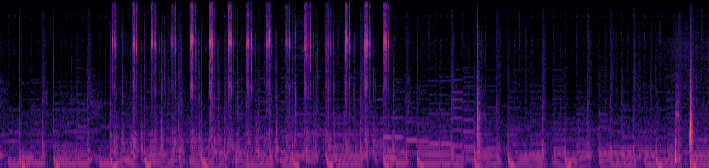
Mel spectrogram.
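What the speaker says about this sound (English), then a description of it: "remember to put the two retaining screws back in the top" Retaining screws being driven back into the top of a campervan rear door, a run of quick ratcheting clicks in short repeated bursts, close up, with the occasional knock from the tool.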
